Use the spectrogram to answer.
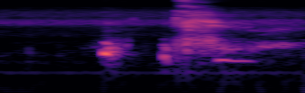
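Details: A quick inward catch of breath followed by one forceful, sharp sneeze.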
